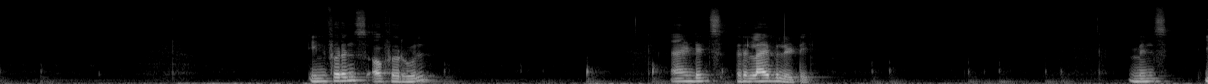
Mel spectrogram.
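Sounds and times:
marker pen writing on whiteboard: 0.0 - 1.2, 3.4 - 11.8.

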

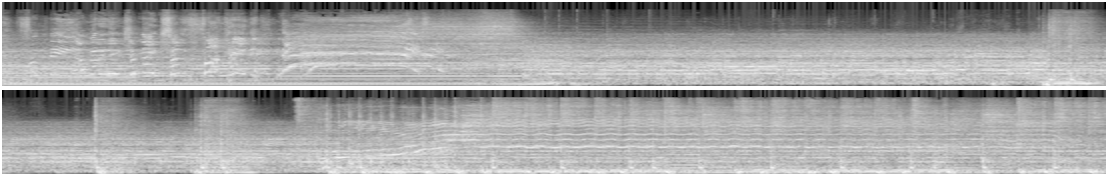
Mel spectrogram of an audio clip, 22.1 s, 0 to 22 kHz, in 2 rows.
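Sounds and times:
hard rock band playing live: 0.0 - 22.0.

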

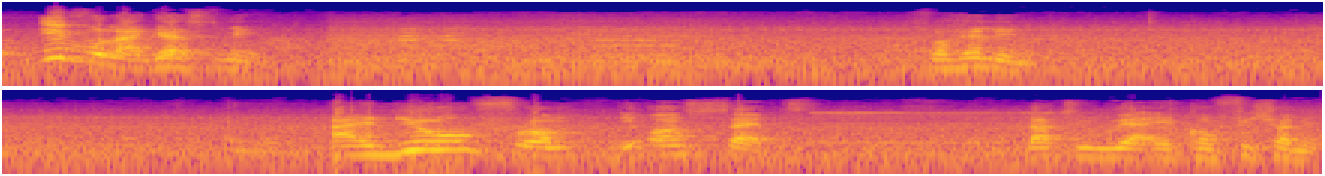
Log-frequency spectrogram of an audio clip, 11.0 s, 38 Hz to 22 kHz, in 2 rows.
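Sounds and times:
distant road traffic: 0.0 - 11.0.

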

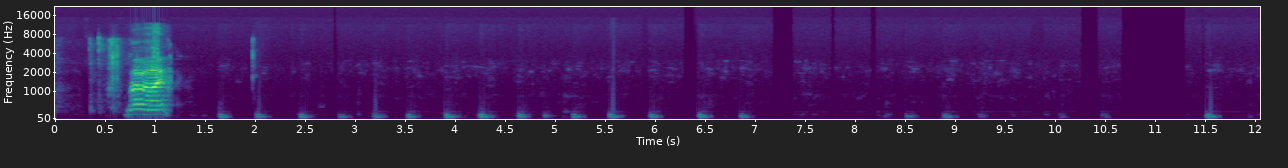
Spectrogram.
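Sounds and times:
rapid low thumps: 1.6 - 7.1.

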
